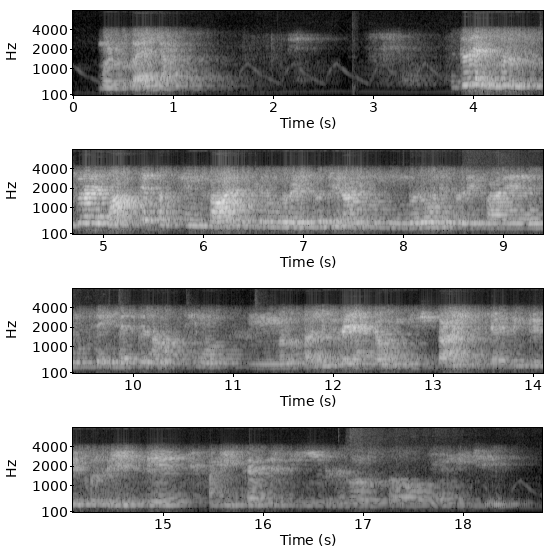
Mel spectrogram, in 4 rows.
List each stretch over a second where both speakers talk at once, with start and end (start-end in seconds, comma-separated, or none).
none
